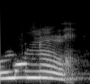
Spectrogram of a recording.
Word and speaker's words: honneur: Car il y a H muet et après on a voyelle. Non, non. Le H muet, c'est suffisant en lui seul. Parce que le H est muet.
